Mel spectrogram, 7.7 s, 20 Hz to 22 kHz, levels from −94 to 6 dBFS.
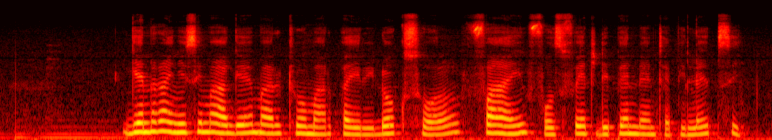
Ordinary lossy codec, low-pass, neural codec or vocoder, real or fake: AAC, 96 kbps; 14.4 kHz; vocoder, 48 kHz, 128 mel bands, Vocos; fake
